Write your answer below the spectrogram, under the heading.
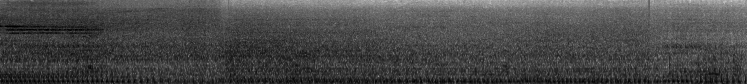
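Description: Motorcycle engine running steadily at low revs under the rider, a dense pulsing rumble with road and wind hiss over it. A brief high-pitched tone sounds in the first second.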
